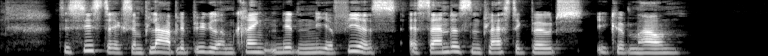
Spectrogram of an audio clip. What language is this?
Danish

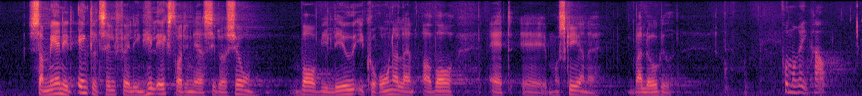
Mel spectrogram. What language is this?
Danish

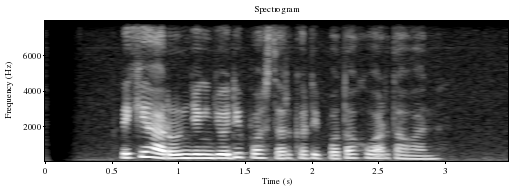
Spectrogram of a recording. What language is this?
Sundanese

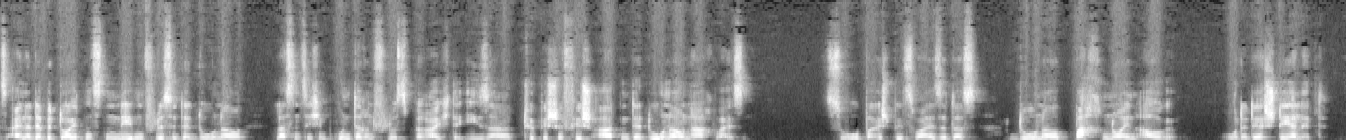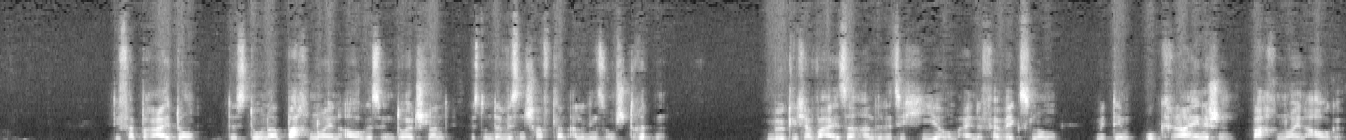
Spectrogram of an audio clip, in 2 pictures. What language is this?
German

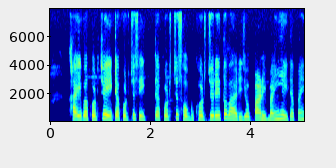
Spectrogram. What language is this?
Odia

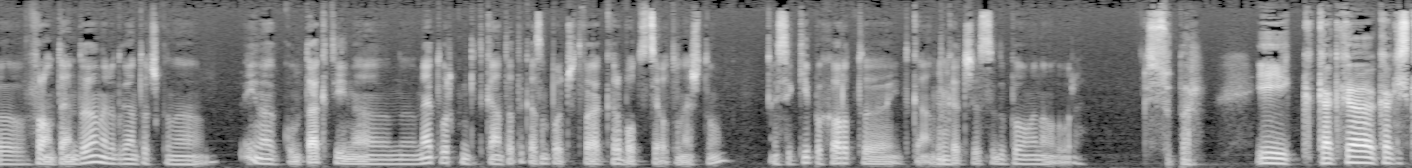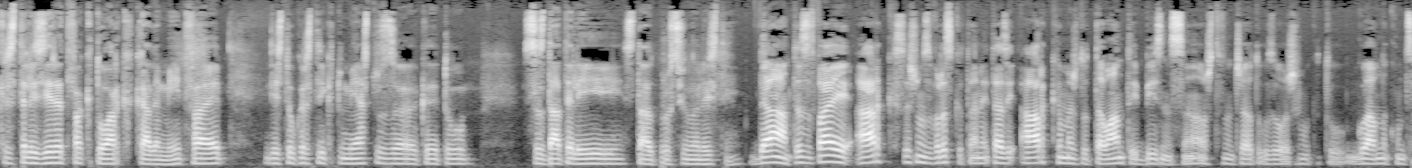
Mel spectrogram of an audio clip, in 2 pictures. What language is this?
Bulgarian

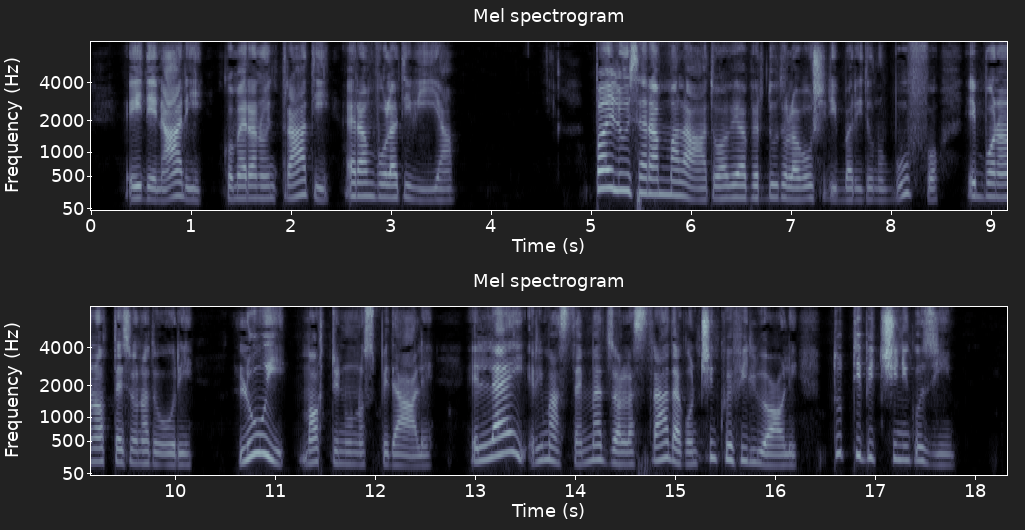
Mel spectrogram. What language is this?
Italian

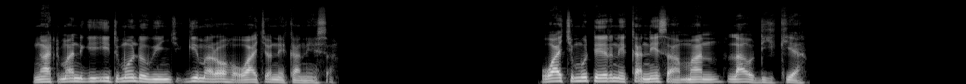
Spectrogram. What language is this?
Luo (Kenya and Tanzania)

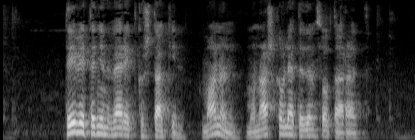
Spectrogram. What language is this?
Western Mari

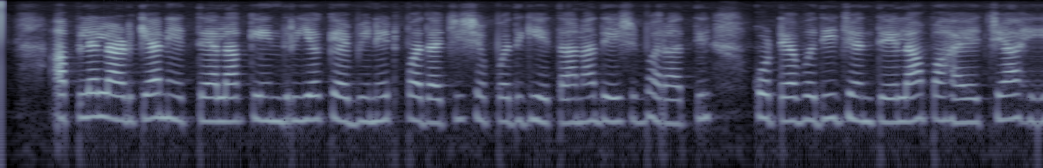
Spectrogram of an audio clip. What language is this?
Marathi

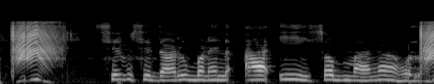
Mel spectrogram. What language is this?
Bhojpuri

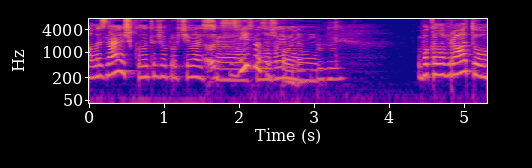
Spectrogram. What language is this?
Ukrainian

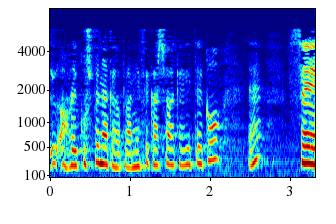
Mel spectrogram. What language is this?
Basque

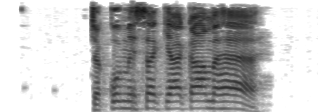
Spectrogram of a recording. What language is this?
Sansi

